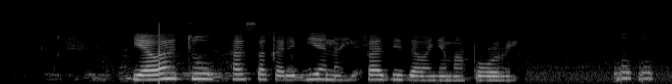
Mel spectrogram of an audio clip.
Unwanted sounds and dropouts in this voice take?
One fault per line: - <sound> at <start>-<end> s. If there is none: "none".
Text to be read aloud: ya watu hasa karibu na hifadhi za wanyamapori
- laugh at 6.1-6.5 s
